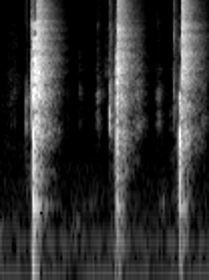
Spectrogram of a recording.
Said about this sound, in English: I'll bring my paddle. We can slap you. Listen to the sound effect.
